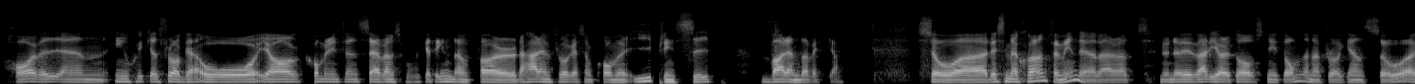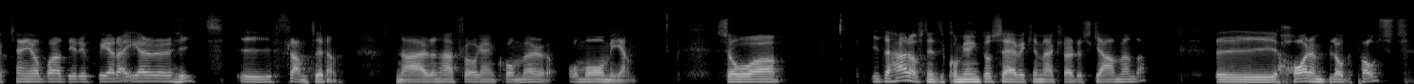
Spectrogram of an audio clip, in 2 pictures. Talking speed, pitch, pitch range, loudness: 185 wpm, 115 Hz, 110-125 Hz, -28 LUFS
